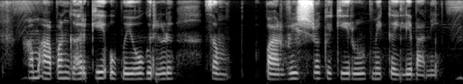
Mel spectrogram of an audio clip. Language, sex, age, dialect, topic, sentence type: Bhojpuri, female, 18-24, Southern / Standard, banking, statement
